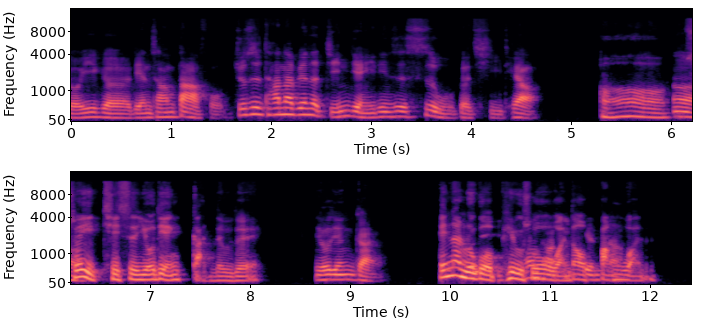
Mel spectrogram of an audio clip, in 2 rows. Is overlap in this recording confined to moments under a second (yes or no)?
no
